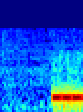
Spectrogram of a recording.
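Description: A steady electronic phone tone switches on halfway through and holds at an even level to the end, loud and clear with no voices, like a line ringing out on an outgoing call.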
